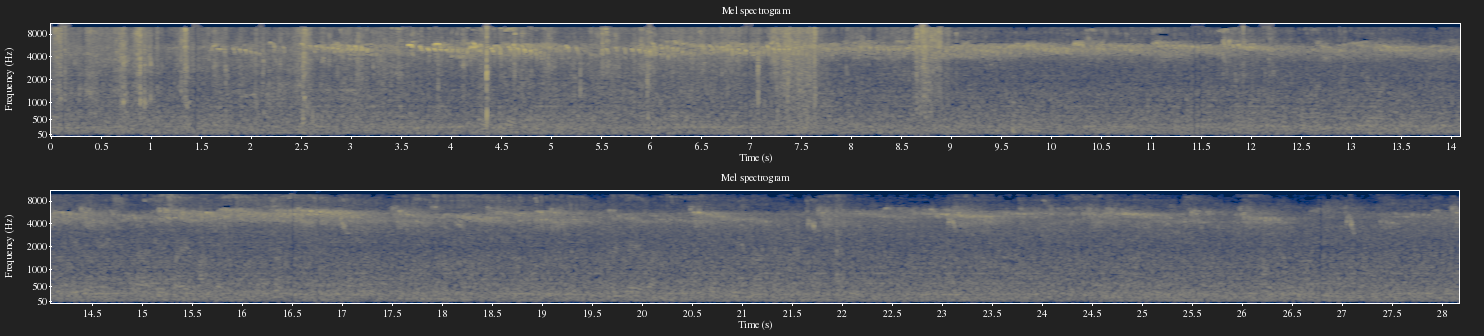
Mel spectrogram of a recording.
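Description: Steady open-air ambience of a large mosque courtyard: a low hum with continual high-pitched chirping over it, busiest in the first ten seconds. A few light clicks fall in the first several seconds.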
